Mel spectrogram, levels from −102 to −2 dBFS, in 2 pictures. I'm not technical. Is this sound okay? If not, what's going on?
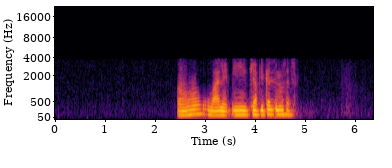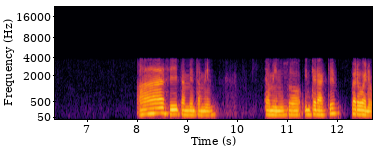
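No. The whole recording has passed through the iLBC codec, a phone-style voice compressor that discards everything above 4 kHz. Speech stays understandable but sounds narrow, slightly rough and synthetic, as on an internet call.

There are also lost iLBC frames: chunks of audio went missing and the decoder filled each gap with a held, faintly buzzy or breathy sound. This happens at 2.61 s (30 ms), 4.32 to 4.41 s (90 ms), 9.01 to 9.06 s and 10.95 to 11.02 s (60 ms each), with speech recovering right after.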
